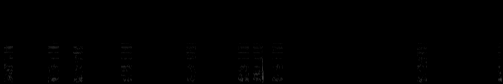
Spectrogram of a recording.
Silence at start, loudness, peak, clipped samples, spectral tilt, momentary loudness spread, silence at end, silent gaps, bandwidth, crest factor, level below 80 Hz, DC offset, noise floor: 0.05 s; -65 LUFS; -44 dBFS; under 0.1%; -4.5 dB/octave; 5 LU; 0 s; 0.20-0.45 s, 0.63-0.69 s, 0.88-1.21 s, 1.33-1.86 s, 1.98-2.37 s, 2.65-2.71 s, 2.84-4.17 s, 4.28-4.98 s; 9.6 kHz; 24 dB; under -90 dBFS; under 0.1%; under -90 dBFS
